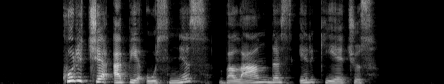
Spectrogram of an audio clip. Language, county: Lithuanian, Kaunas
